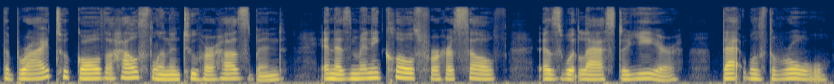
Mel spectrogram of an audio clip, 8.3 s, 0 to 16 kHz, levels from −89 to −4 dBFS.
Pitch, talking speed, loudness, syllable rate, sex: 170 Hz, 180 wpm, -19 LUFS, 4.4 syllables/s, female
